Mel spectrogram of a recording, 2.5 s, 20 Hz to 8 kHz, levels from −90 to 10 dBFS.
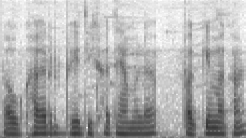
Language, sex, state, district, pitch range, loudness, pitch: Chhattisgarhi, male, Chhattisgarh, Rajnandgaon, 120-130 Hz, -18 LUFS, 125 Hz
